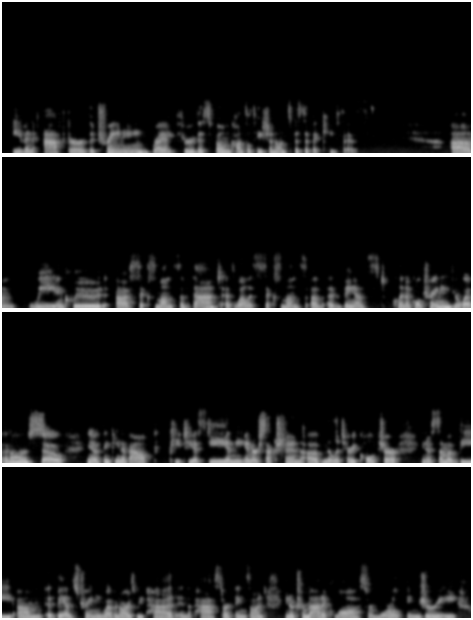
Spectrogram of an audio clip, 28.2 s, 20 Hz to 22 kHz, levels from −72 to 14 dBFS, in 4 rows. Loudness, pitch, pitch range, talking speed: -16 LUFS, 175 Hz, 160-200 Hz, 145 wpm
